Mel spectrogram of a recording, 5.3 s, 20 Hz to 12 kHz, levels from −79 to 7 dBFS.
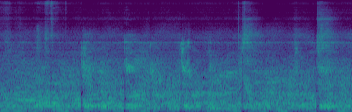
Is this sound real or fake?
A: fake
